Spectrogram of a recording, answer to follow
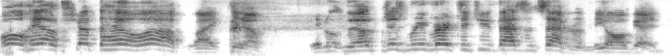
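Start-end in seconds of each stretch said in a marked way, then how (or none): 0.0-1.4 higher-pitched sarcastic hail; mock herald turned dismissive. Co-hosts answering the king's herald, mock-ceremonial dismissal. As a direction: start as fanfare, then wave it away.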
